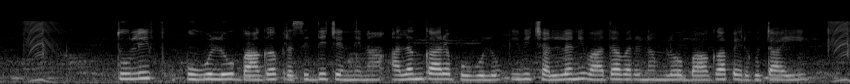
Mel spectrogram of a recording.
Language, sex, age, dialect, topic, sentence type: Telugu, female, 25-30, Southern, agriculture, statement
